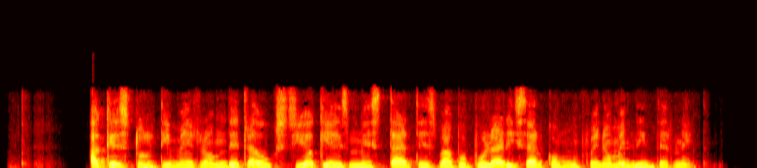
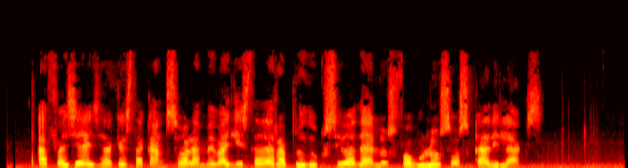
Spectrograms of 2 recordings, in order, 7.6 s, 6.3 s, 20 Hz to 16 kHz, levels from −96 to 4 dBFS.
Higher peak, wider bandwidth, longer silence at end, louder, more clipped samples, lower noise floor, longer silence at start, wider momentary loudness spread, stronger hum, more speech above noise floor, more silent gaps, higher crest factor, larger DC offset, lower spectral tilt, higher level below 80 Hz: first, 0 dBFS vs -10 dBFS; second, 8 kHz vs 11.5 kHz; first, 0.6 s vs 0.05 s; first, -19 LUFS vs -28 LUFS; neither; first, -59 dBFS vs -49 dBFS; first, 0.9 s vs 0.1 s; about the same, 6 LU vs 6 LU; neither; first, 41 dB vs 20 dB; neither; about the same, 18 dB vs 18 dB; neither; first, -6 dB/octave vs -3.5 dB/octave; second, -70 dBFS vs -60 dBFS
